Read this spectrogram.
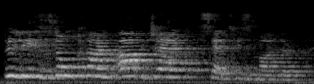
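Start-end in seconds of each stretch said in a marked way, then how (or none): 0.0-2.0 pleading. A narrator's reading. Mother pleading with Jack.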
